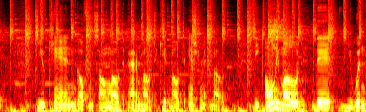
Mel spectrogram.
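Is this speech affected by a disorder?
No.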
